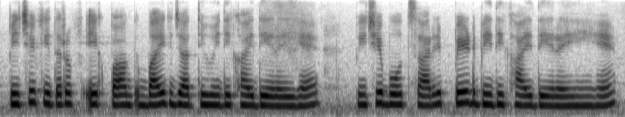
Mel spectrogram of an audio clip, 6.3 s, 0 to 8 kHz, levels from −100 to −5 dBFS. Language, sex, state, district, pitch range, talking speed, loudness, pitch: Hindi, female, Uttar Pradesh, Saharanpur, 210-235 Hz, 190 wpm, -15 LUFS, 220 Hz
